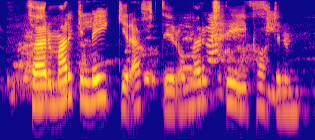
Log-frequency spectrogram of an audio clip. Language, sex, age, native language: Icelandic, female, 18-19, Icelandic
